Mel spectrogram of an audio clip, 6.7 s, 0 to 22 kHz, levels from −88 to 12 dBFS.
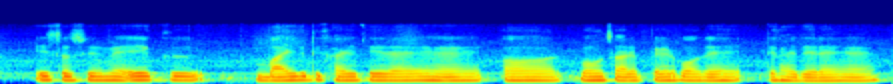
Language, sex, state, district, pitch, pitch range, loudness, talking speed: Hindi, male, Jharkhand, Deoghar, 130 Hz, 125-135 Hz, -15 LUFS, 160 wpm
